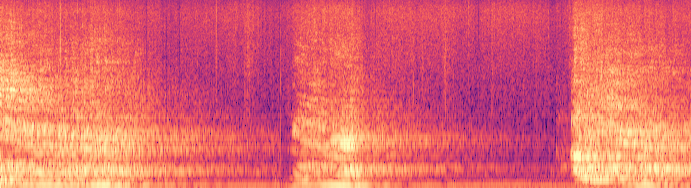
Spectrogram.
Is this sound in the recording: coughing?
no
